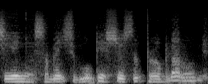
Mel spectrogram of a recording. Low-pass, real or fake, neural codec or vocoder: 14.4 kHz; fake; codec, 44.1 kHz, 0.9 kbps, DAC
